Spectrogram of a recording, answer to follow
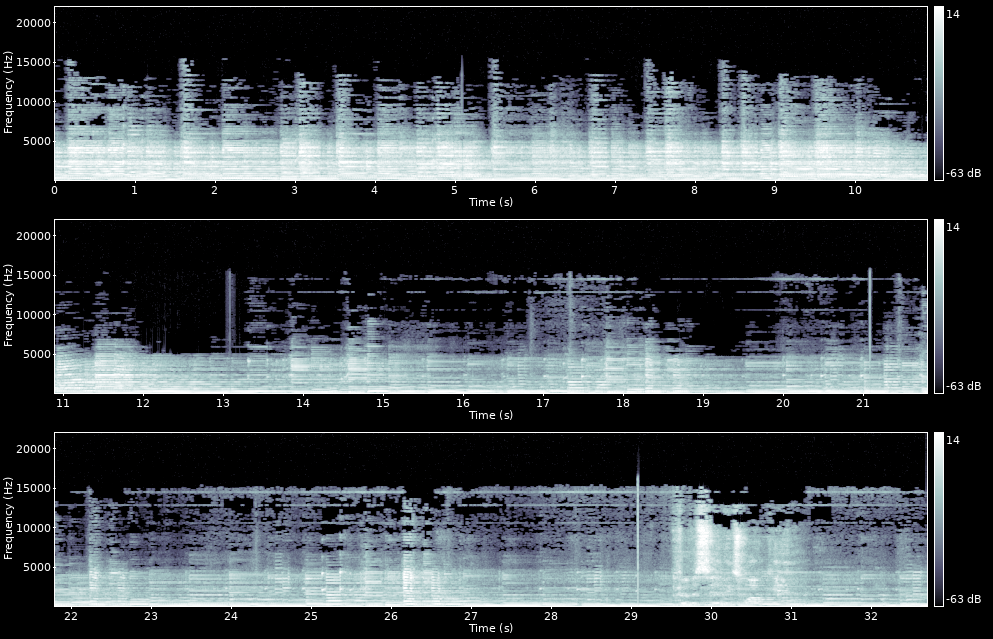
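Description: Amplified steel-string acoustic guitar playing an instrumental passage of plucked notes, with a low note ringing steadily underneath.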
